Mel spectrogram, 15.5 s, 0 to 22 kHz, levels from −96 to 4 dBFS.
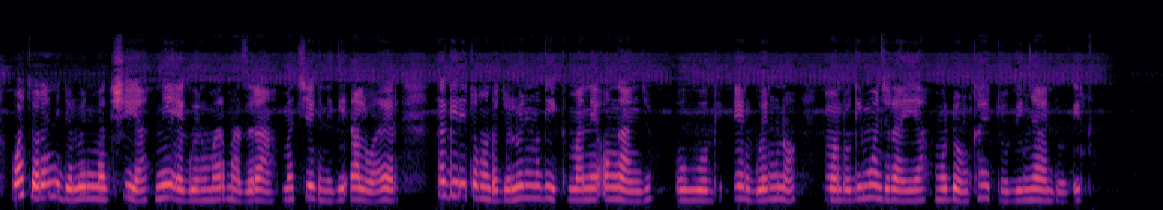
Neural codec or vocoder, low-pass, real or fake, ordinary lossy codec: none; 19.8 kHz; real; MP3, 48 kbps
